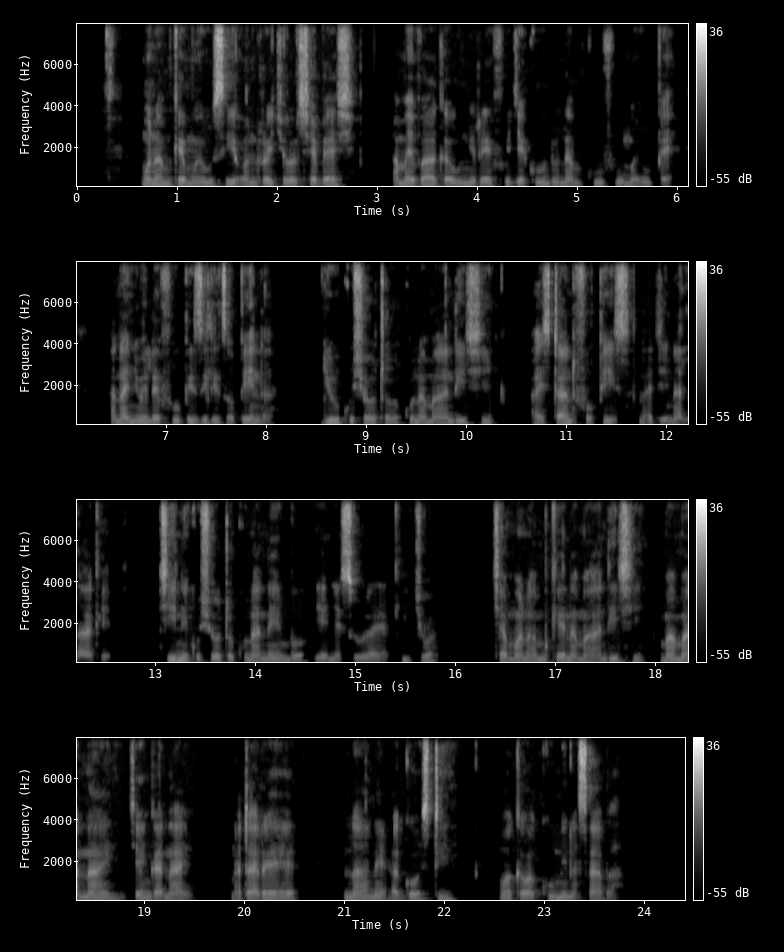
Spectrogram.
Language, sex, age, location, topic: Swahili, female, 18-24, Kisumu, government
